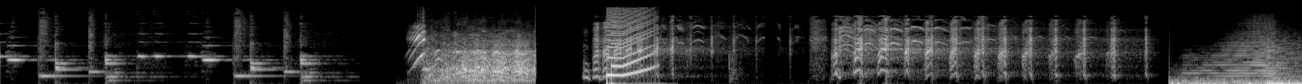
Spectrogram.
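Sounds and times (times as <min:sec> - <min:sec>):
high-pitched laughter: 0:04.1 - 0:11.6.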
